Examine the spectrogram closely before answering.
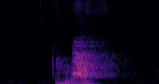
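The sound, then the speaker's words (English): A pet dog lets out one bark, a short, fairly loud woof that swells quickly and then trails off over about a second, with no talk around it. “That was my dog.”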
